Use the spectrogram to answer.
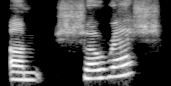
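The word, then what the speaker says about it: שורש: What I meant to say is on the next to the last syllable. In that case of a 2-syllable word, that would be the first syllable, but that's mil el.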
